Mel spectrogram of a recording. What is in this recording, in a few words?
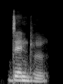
"dandle", Indian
